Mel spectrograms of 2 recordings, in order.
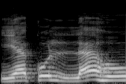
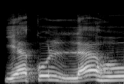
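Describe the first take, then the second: No difference in how they are said.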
